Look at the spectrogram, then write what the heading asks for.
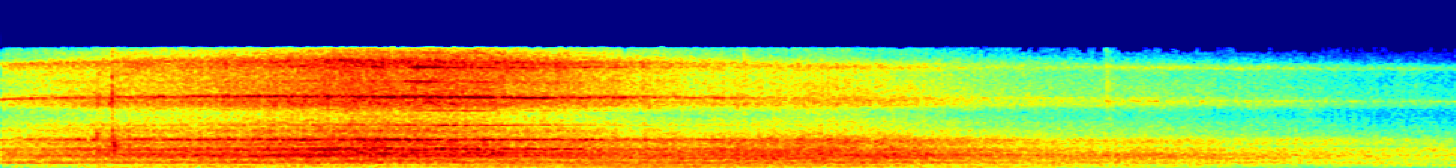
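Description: Diesel multiple unit pulling out of the platform under power, its engine and wheel noise swelling over the first two or three seconds and then slowly fading as it draws away.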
